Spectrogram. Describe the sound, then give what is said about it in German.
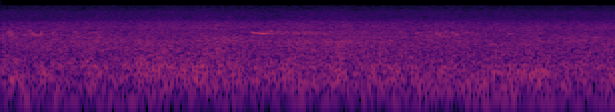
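A steady rushing roar of a waterfall pouring down a rock face, heard from the top of the falls: a continuous, even wash of water noise with no breaks, no distinct splashes and no voices. “hier oben über dem Wasserfall zu thronen und das Wasser bei seinem Weg die Felswand hinab zu beobachten”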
